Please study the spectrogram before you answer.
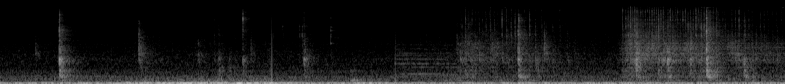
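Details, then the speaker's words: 1971 Honda CT90 at about 1200 miles, rear wheel raised and spun by hand: light, uneven chain rattle with an intermittent rubbing knock, something interfering; owner suspects the chain rubbing on something. "So it's pretty hard to tell what's going on here. Obviously there's the noise of the chain like rattling when I spin it."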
